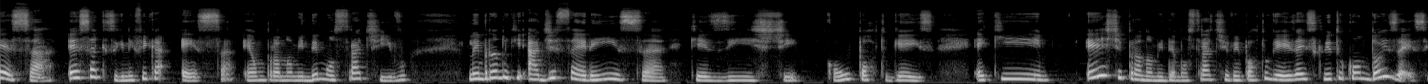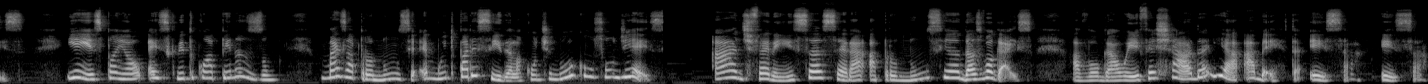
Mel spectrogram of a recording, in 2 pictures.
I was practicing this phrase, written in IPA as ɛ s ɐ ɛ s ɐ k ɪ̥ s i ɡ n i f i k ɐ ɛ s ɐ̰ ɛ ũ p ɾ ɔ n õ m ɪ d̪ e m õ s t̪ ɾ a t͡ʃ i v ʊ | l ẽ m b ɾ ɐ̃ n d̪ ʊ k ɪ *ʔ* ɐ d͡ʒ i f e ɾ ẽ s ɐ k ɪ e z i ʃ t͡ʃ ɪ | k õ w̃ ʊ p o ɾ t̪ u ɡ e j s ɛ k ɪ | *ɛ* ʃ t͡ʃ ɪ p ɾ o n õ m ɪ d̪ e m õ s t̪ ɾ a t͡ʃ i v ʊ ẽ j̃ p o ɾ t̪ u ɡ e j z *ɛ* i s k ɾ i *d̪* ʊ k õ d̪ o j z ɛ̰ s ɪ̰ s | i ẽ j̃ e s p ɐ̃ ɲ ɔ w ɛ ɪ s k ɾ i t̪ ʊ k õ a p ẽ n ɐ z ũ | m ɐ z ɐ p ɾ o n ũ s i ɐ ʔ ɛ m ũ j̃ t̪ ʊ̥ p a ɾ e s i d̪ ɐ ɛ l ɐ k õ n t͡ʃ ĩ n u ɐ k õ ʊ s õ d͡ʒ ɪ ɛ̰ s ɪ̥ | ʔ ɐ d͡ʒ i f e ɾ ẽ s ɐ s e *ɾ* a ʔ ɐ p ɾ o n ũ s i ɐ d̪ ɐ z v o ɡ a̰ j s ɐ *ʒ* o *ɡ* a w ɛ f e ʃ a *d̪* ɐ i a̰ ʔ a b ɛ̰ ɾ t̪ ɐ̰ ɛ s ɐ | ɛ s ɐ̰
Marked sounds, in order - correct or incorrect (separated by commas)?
correct, incorrect, correct, incorrect, correct, incorrect, correct, correct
